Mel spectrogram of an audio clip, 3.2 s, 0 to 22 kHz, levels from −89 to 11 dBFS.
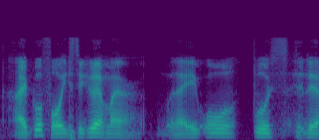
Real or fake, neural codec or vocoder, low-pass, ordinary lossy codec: fake; codec, 16 kHz, 0.5 kbps, FunCodec, trained on LibriTTS, 25 frames a second; 7.2 kHz; none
